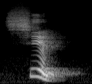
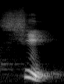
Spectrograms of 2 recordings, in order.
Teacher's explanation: la S más la I no se pronuncia sí o sí, sino que se pronuncia más o menos como el inglés, como que como entra una H entre la S y la I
